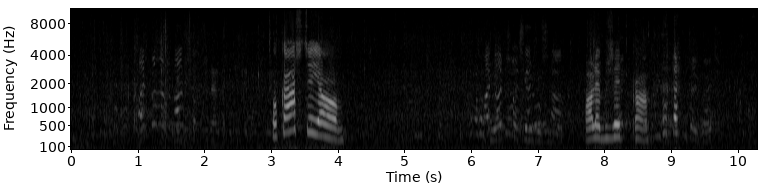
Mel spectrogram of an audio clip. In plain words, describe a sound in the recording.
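A woman exclaims excitedly nearby.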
